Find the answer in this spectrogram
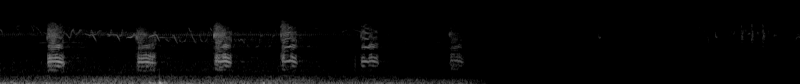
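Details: Greylag goose (Anser anser) in May 2013 with goslings at the Het Oude Loo palace, Apeldoorn: six harsh, nasal honks about once a second over low wind rumble, then quiet, with faint high peeps near the end.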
